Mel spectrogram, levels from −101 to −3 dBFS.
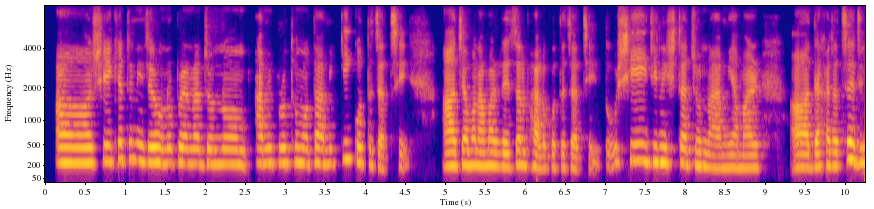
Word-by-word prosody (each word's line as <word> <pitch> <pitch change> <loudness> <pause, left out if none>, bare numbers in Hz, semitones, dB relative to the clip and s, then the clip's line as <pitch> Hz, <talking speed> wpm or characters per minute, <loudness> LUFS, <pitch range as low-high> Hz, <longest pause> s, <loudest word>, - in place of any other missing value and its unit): আ - - +2 0.5
সেই 250 -1 0
ক্ষেত্রে 270 +1 -1
নিজের 235 -1 +5
অনুপ্রেরণার 220 -1 0
জন্য, 215 0 -2 0.5
আমি 220 +1 0
প্রথমত 225 -1 -1
আমি 215 0 -4
কী 280 - 0
করতে 230 -2 0
চাচ্ছি? 160 +3 -2 0.5
আ - - +3 0.2
যেমন 200 0 +2
আমার 195 0 +2
রিজাল্ট 195 +2 0
ভালো 165 -2 +2
করতে 170 0 -6
চাচ্ছি। 155 +6 -4 0.2
তো - - -12 0.2
সেই 260 0 0
জিনিসটার 230 -2 +2
জন্য 190 -2 -1 0.2
আমি 170 +1 -5
আমার 170 0 -1 0.5
আ - - +4 0.2
দেখা 185 +2 +3
যাচ্ছে 190 +7 +1
যে 230 - +1
215 Hz, 170 wpm, -22 LUFS, 190-230 Hz, 0.5 s, নিজের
